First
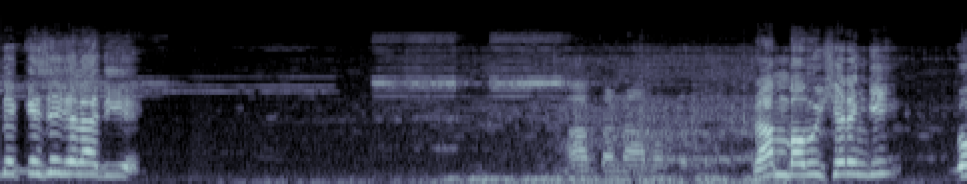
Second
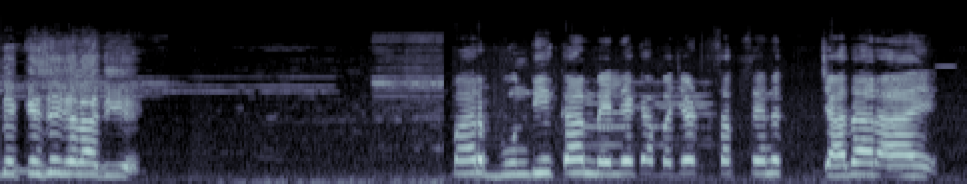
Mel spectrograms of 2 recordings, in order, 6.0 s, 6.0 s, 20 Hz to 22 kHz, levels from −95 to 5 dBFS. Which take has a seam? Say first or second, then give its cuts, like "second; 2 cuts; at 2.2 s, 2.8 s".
second; 1 cut; at 2.8 s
